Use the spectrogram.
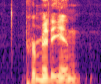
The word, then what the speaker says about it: Pyramidian: Like if you played like the Pyramidian, is that how you say it? The Pyramidian. Yes, So like pyramid.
